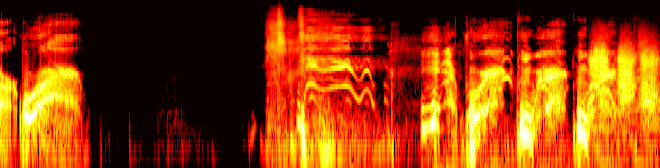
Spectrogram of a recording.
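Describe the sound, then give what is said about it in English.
A person makes snorting, grunting oink noises imitating a pig, with a burst at the start, a pause, then several more nasal grunts and squeals in quick succession. “That's a good pig noise, isn't it?”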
